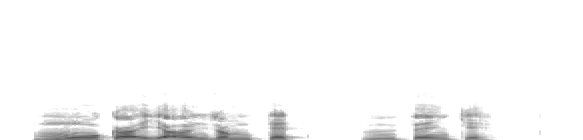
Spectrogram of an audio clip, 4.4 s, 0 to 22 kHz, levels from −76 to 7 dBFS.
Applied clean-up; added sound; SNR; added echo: none; none; none; none.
